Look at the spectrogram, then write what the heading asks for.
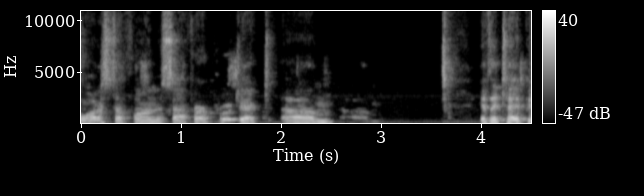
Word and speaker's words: Safire: of stuff on the sapphire project um if they type in the sapphire project but it's spelled s a f i e there is there's lots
